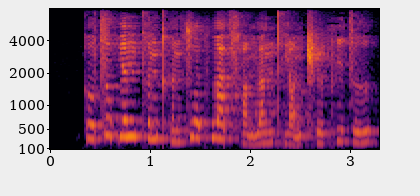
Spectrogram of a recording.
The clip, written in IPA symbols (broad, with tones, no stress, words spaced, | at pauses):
kɤ˧˥t͡sɤ˥˩pjɛ˥n t̪ʰə˥nkʰə˧˥n t͡swɔ˥˧pʰwä˥˩ t͡sʰɑ̰˨˩ŋɻa˧˥nt̪ʰjɑ̰˨˩ŋ ʈ͡ʂʰɻ̩˧˥pʰi˥˩t͡sɹ̩˧˥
